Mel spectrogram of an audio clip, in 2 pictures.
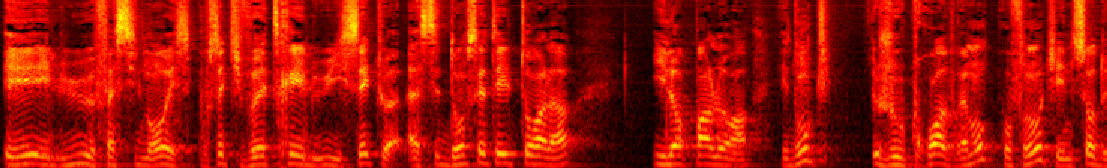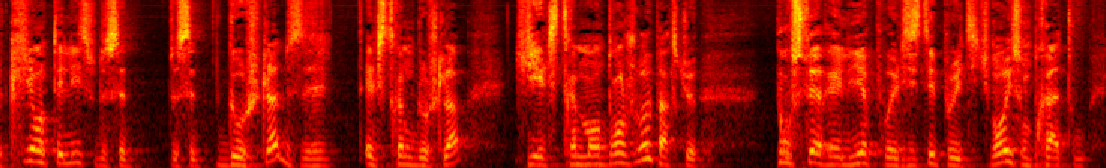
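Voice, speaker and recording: Male TV panelist, quick and husky, emphatic. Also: on the high side. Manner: insistent, emphatic. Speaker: panel guest. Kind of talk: TV debate argument.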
